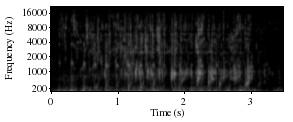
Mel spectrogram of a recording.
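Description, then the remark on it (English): Wine pours into a glass in a steady stream of rapid, rhythmic glugs and splashes lasting a few seconds, with no talking. “Pour the wine.”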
